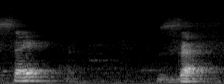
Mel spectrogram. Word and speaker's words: Zaitsev: Zaitsev. But the actual pronunciation of this is said Zef. This is the actual pronunciation that we have.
